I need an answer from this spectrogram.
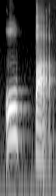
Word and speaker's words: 오빠: So, if you're interested in Korean cultures, you must have heard of this word before, which is 오빠. This is a good example for you to practice 빠 pronunciation. So, 오빠 means older brother if the speaker is female.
